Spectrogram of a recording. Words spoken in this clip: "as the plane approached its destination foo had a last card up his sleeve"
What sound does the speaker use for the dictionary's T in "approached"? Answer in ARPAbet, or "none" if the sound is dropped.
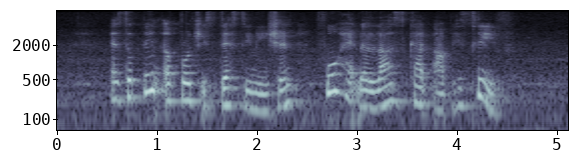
none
